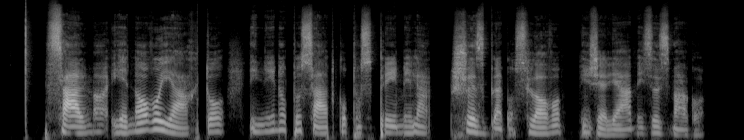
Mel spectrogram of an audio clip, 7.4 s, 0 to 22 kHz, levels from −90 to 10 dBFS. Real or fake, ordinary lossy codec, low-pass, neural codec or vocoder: fake; none; none; codec, 44.1 kHz, 1.7 kbps, Pupu-Codec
